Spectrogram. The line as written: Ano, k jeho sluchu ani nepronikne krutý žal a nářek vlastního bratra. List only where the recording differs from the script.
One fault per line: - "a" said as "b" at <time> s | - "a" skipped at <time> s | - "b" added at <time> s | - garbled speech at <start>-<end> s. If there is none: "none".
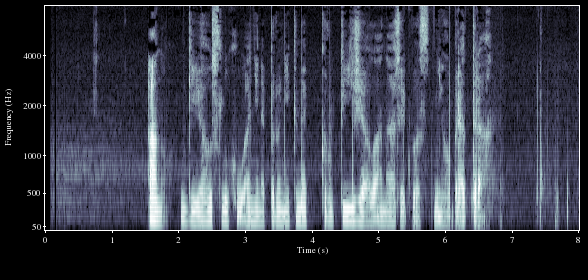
none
